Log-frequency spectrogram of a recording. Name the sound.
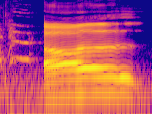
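rooster crowing imitation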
